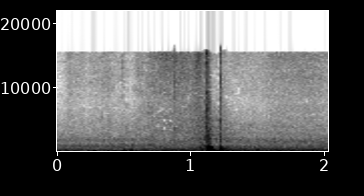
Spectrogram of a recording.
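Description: A comic book's paper pages being handled, with one brief rustle about a second in, over a low steady rumble inside a car.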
